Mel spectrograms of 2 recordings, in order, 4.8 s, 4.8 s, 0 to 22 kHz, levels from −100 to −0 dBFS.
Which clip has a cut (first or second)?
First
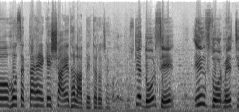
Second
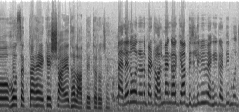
second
